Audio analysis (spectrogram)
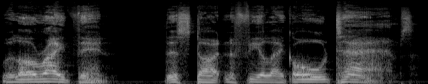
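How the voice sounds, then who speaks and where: A man voicing a gruff older male ex-soldier, with a slow, gravelly, husky drawl in an audio drama. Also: fairly low pitch, fairly even intonation, no echo, clean studio sound, exaggerated voice. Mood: easygoing.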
